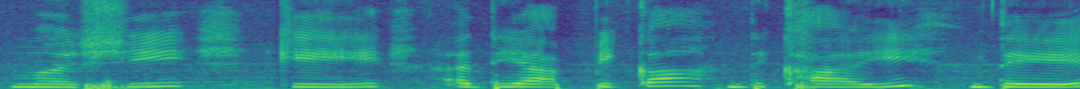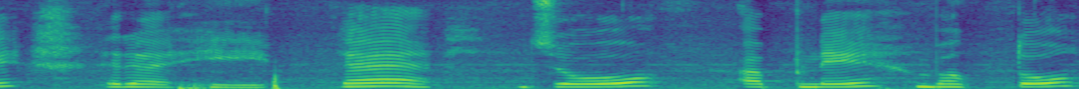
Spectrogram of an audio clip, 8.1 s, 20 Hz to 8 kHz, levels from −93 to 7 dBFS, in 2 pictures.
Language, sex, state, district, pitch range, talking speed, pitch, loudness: Hindi, female, Punjab, Fazilka, 255-290 Hz, 75 wpm, 260 Hz, -14 LUFS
